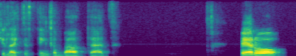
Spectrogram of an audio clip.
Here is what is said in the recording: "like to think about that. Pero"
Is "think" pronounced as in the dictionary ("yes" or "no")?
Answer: yes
